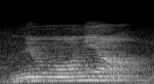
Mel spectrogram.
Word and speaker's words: pneumonia: जैसे न्यूमोनिया, PNEUMONIA, न्यूमोनिया। तो न्यूमोनिया फेफड़े की एक बीमारी होती है, फेफड़ों की सूजन को कहते हैं। इसमें पी साइलेंट रहा, केवल एन बोला गया, न्यूमोनिया।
